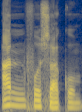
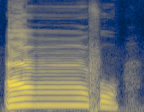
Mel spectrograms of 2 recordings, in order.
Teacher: Adanya nun sukun bertemu dengan huruf fa, yang dimana nunnya disamarkan ke huruf fa. Nunnya disamarkan ke huruf fa, jangan diganti. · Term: ikhfa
